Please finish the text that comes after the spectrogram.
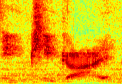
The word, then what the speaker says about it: Ikigai: So the tool is basically called the Ikigai, pronounced Ikigai.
